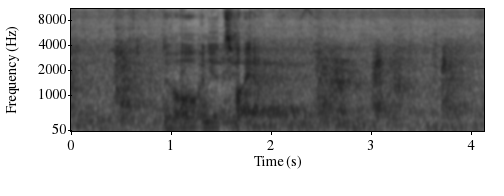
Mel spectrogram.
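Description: Horse hooves clip-clop at a steady, soft, regular pace on the footing of a riding arena during a riding lesson, partly under a trainer calling out instructions.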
